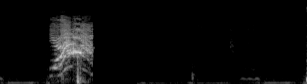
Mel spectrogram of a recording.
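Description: A fox gives a single harsh, raspy scream lasting under half a second.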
